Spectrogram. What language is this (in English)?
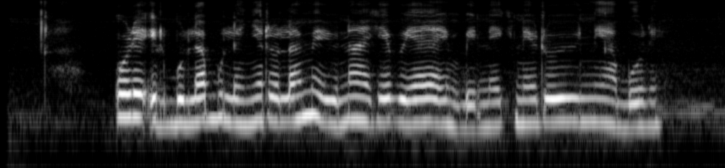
Masai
